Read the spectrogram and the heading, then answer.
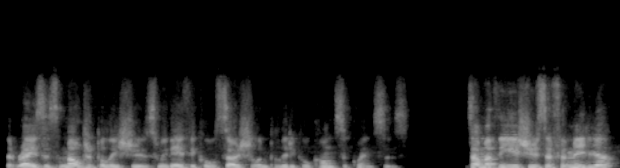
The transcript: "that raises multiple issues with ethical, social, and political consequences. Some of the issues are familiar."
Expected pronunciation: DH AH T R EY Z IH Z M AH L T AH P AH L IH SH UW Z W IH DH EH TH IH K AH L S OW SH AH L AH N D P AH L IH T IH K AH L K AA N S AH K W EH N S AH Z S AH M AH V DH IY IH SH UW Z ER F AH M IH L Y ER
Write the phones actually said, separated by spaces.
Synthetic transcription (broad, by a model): DH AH T R EY Z IH Z M AH L T AH P AH L IH SH UW Z W IH DH EH TH IH K AH L S OW SH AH L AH N P AH L IH T IH K AH L K AA N S AH K W EH N S AH Z S AH M AH V DH IY IH SH UW Z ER F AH M IH L Y ER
